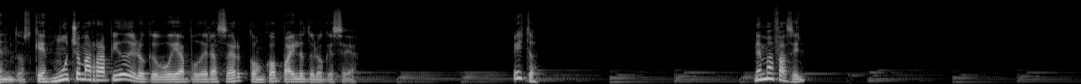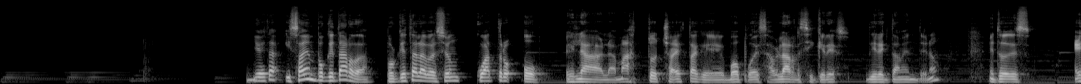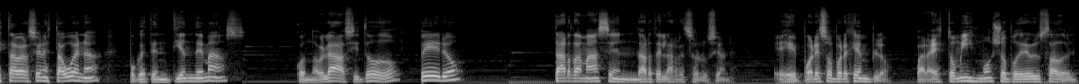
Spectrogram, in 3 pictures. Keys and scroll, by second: 0.0-0.5 typing, 2.0 Return.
